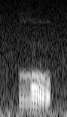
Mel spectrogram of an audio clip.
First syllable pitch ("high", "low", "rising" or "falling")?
falling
